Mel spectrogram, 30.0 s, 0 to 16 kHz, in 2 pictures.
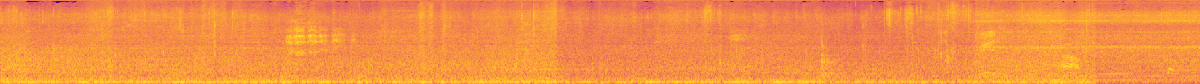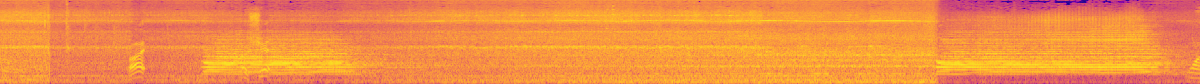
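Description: Freight train of autorack cars rolling past with a steady low rumble. After a cut, the horn of an approaching CSX freight led by a GE AC4400CW sounds twice: a blast of about two seconds some 18 seconds in, and a longer blast of about three seconds near the end.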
